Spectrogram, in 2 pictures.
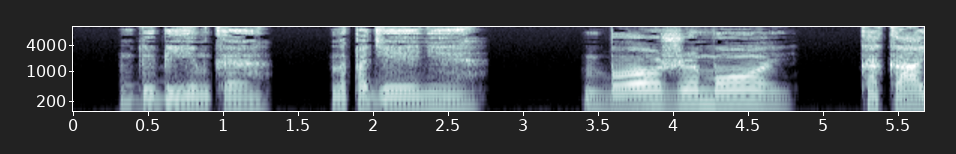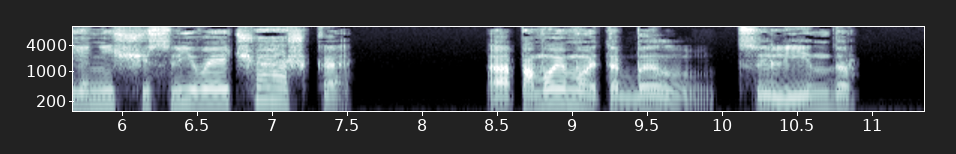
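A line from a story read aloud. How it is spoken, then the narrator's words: Uncertain drawl. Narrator (Russian): неуверенно протянул Рон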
